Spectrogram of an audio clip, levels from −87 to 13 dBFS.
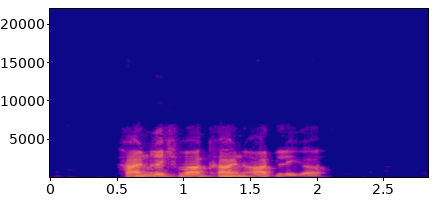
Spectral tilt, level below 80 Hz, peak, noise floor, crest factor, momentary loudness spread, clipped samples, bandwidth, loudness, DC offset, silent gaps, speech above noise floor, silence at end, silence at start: -7 dB/octave; -68 dBFS; -2 dBFS; -85 dBFS; 18 dB; 10 LU; under 0.1%; 6.8 kHz; -19 LUFS; under 0.1%; none; 67 dB; 0.8 s; 0.55 s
